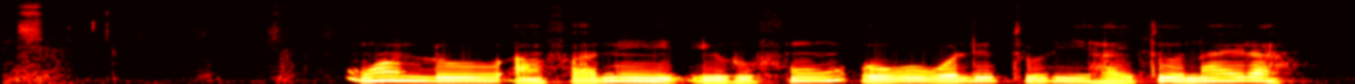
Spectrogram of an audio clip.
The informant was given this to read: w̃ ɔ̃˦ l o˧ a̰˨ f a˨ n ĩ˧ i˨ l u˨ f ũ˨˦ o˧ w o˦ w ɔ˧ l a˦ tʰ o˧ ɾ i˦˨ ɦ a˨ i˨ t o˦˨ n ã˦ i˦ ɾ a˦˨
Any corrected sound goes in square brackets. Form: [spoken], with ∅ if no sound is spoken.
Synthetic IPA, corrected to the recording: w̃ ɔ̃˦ l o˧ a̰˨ f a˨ n ĩ˧ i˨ [ɾ] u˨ f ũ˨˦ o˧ w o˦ w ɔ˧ l [e˦] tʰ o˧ ɾ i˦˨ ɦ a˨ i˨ t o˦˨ n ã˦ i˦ ɾ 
